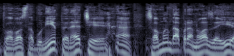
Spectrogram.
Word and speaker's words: tchê: O tchê, portanto, é uma variação do che, oriundo da forma de grafar em português, como ele é pronunciado em espanhol, como se tivesse um T com um E fechado, né?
